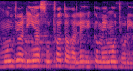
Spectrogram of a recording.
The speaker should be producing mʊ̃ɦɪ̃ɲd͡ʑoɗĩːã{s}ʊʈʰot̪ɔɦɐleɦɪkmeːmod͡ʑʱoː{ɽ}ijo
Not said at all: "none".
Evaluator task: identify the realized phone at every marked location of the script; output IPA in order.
s, ɽ

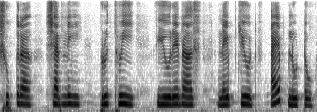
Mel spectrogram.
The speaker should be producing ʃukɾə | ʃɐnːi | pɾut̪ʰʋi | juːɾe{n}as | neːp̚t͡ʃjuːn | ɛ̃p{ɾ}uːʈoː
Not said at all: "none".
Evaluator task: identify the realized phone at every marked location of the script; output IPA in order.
n, l

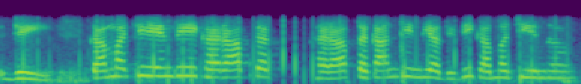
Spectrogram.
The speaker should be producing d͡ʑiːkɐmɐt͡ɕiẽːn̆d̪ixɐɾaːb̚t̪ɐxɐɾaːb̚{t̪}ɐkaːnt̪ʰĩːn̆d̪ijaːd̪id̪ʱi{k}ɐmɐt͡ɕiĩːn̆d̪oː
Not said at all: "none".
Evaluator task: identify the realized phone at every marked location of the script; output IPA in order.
t̪, k

